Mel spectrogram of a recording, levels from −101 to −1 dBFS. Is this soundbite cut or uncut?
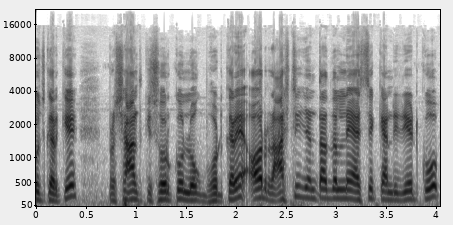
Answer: uncut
